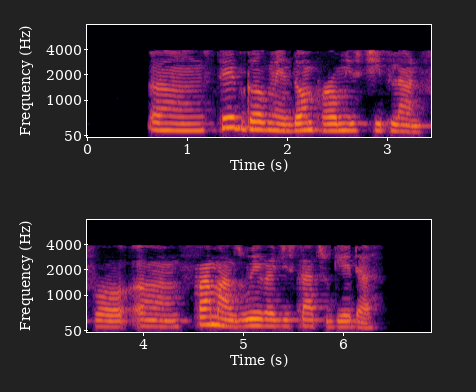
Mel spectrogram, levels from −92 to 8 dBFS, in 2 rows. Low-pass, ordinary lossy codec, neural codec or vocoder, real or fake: 7.2 kHz; AAC, 16 kbps; none; real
